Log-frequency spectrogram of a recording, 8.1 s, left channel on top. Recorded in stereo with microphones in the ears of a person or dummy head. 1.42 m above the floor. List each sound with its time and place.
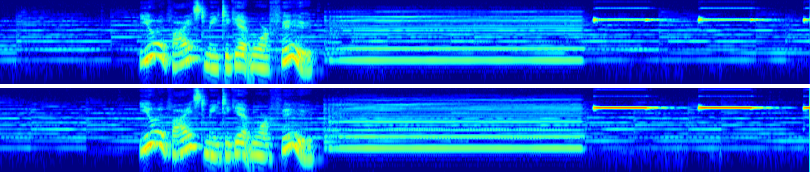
1.4 s a woman speaking: 20° right (ahead or behind), 1.1 m; by 3.1 s 45° left (ahead or behind), 0.7 m
3.2 s a violin: 55° right (ahead or behind), 0.6 m
5.9 s a fire alarm: 10° right (ahead or behind), 0.7 m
